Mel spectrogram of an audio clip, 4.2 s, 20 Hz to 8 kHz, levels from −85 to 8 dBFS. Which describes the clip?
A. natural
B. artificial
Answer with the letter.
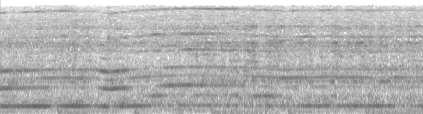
A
